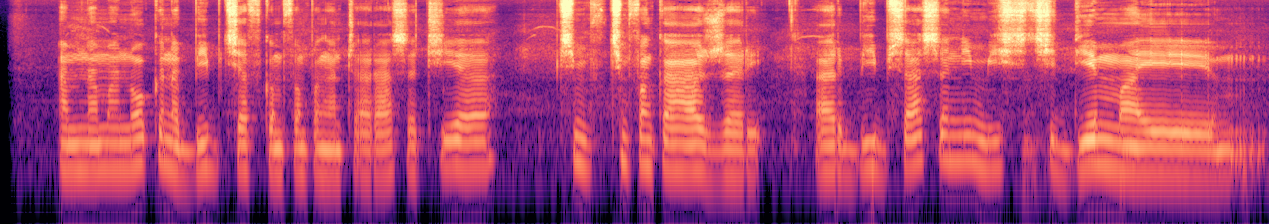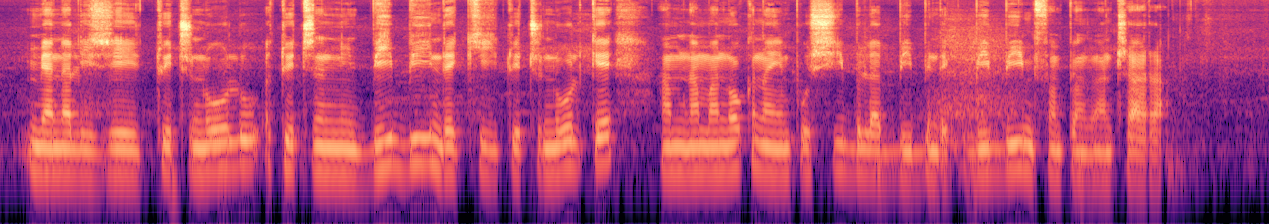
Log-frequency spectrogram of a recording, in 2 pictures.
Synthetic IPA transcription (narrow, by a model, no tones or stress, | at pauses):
aminamanokanəbibit͡siafḁkəmifampaŋanʈ͡ʂa̰ɾasaʈ͡ʂiə | t͡sit͡simifaŋkaazuzaɾe | aɾibibi̥sasanimisi̥t͡sid̪emae | mianalizet̪ueʈ͡ʂinolut̪weʈ͡ʂanibibiɳɖ͡ʐekʰit̪weʈ͡ʂinolukeaminamanokanaemposibiləbibiɳɖ͡ʐekibibimifampaŋanʈ͡ʂa̰ɾa̰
